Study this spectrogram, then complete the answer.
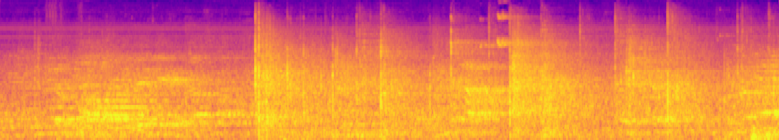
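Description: Men shout and call out to each other across the echoing hall.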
